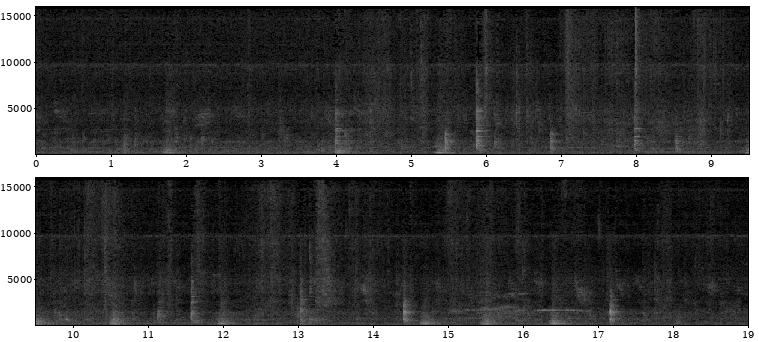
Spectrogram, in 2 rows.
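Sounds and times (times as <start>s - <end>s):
shrimp sizzling: 0.0s - 19.0s
spatula scraping frying pan: 4.0s - 15.1s.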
